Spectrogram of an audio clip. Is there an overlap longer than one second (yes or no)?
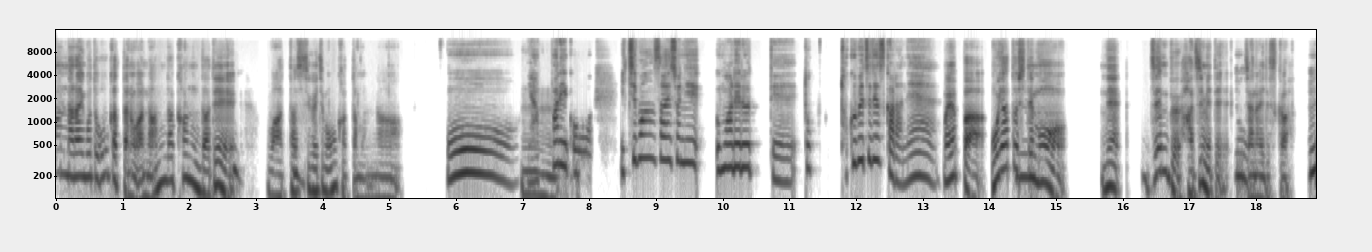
no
